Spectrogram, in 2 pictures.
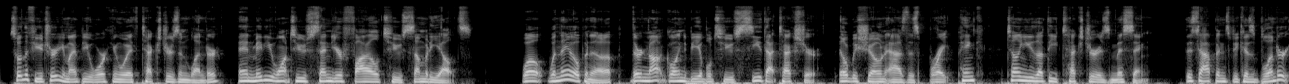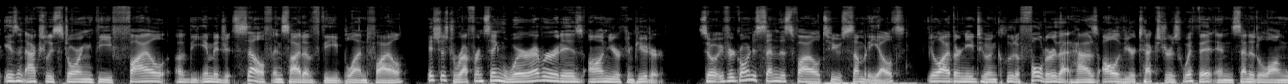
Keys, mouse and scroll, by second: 8.3 scroll up 1, 22.0 middle click.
